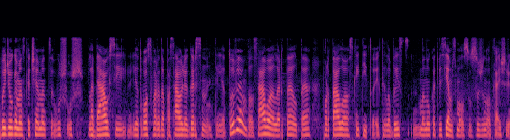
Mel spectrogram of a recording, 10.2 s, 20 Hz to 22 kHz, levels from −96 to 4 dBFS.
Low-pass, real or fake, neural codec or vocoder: 7.2 kHz; real; none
